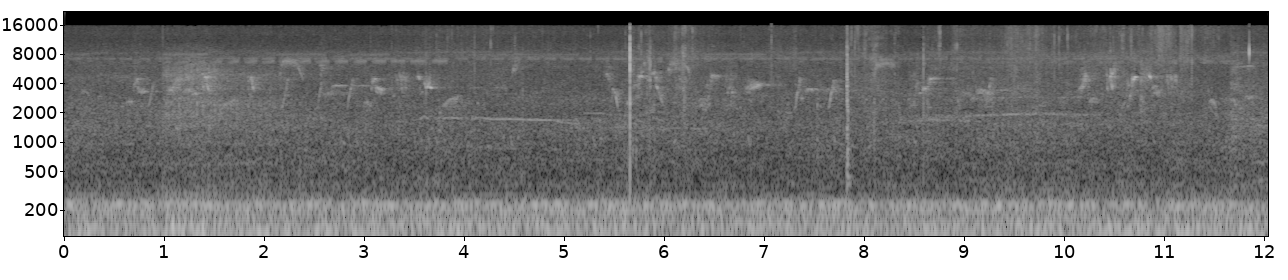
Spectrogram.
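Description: Small birds chirping in short, scattered calls over a steady low rumble, with two sharp clicks partway through.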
